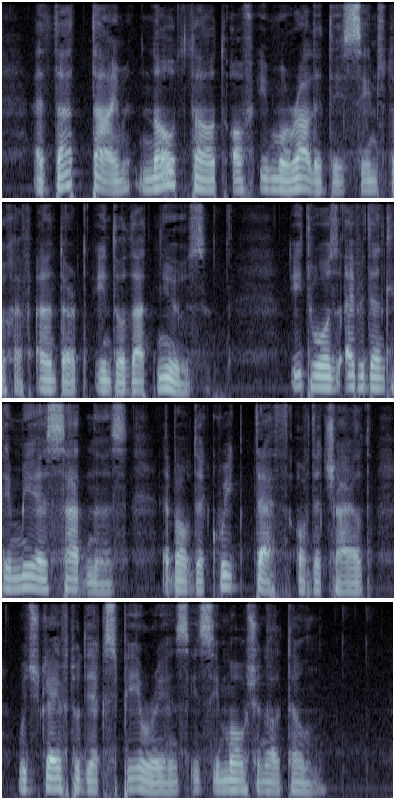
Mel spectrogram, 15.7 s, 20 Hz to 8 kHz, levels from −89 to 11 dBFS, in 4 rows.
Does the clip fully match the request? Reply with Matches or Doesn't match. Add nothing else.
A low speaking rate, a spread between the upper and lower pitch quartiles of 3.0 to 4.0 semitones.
Matches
